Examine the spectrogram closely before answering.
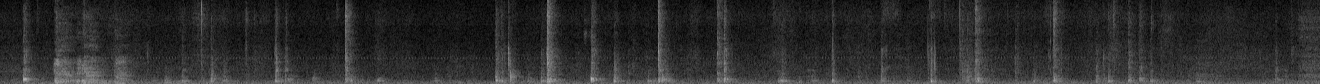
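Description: A chess clock button is tapped.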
